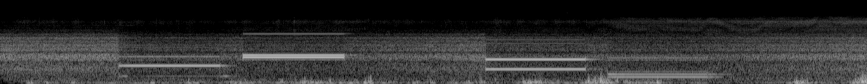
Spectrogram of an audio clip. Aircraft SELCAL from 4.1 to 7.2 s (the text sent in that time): JQ-BE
